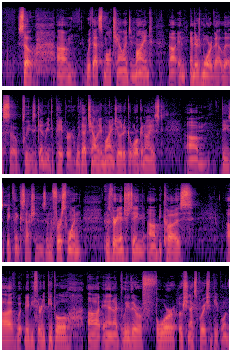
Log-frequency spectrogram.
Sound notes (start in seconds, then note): none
